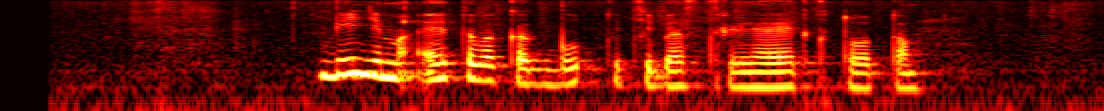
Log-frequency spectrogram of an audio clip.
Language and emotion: Russian, neutral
